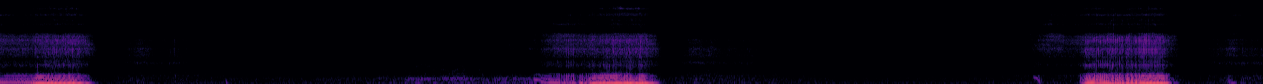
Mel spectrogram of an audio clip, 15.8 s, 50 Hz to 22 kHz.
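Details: Snoring: three loud, low, rattling snores on inhalation, with quiet pauses between and a softer breath rising before each; about 9 breaths a minute.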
